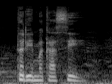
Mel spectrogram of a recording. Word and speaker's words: terima kasih: Actually, it's pronounced terima kasih, but you're welcome.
